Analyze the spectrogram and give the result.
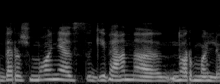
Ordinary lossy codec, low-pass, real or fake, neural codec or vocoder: Opus, 24 kbps; 7.2 kHz; real; none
